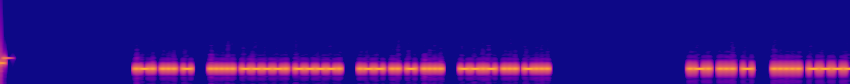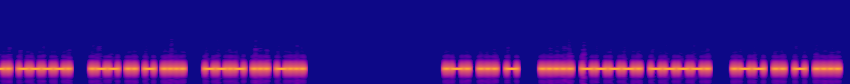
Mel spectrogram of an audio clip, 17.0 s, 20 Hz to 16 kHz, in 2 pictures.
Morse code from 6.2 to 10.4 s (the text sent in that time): RST 599 WITH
